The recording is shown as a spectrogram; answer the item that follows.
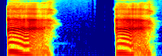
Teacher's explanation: This is a very low front vowel, ah, meaning our tongue is quite forward in our mouth and our jaw is quite low. Or you can think of it this way, our mouth is quite open.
